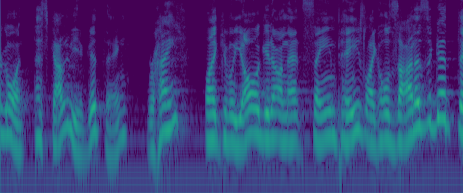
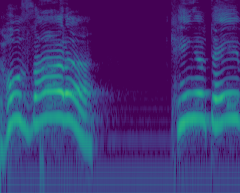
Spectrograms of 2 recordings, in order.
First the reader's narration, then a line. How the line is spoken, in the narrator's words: hollering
